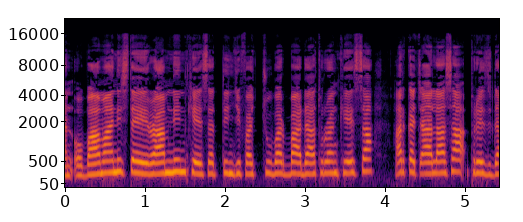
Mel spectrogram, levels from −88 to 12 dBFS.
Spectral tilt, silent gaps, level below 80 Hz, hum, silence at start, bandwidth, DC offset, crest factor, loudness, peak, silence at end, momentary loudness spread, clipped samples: -3.5 dB/octave; none; -62 dBFS; none; 0 s; 16 kHz; under 0.1%; 16 dB; -17 LUFS; 0 dBFS; 0 s; 8 LU; under 0.1%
